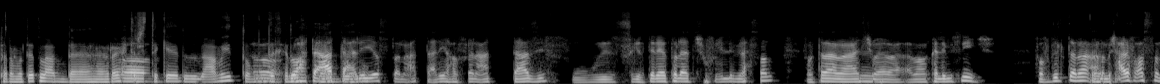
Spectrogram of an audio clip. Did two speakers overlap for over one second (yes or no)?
yes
